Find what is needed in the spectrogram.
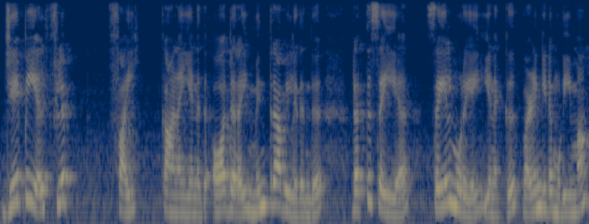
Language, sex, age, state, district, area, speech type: Tamil, female, 45-60, Tamil Nadu, Chennai, urban, read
